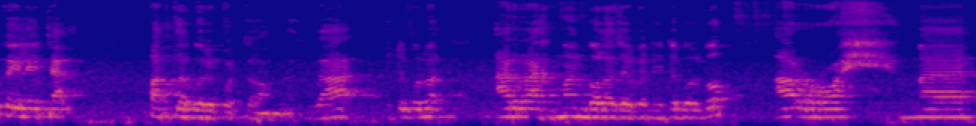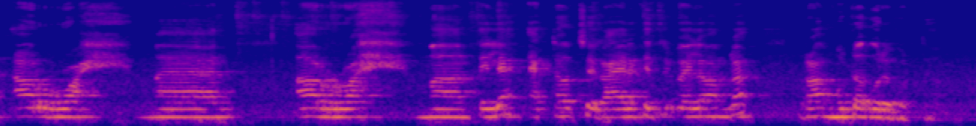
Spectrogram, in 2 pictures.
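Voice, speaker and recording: Male Quran teacher, slightly high voice, patient step-by-step explainer who draws out recited words; echoey room with steady background hiss. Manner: explains step by step, repeating terms and drawing out recited words slowly. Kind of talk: religious lesson on word meanings and recitation rules.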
